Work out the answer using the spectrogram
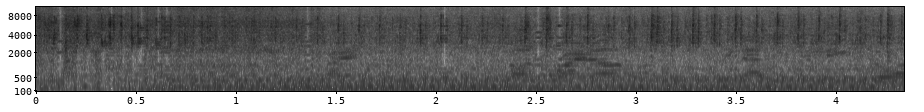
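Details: K5 Blazer with TBI that had a long crank time on cold start. The fix is to wait for the fuel-pump prime chime to end after turning the ignition before cranking. Now it catches quickly and settles into a steady, even idle. Normal start and idle.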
